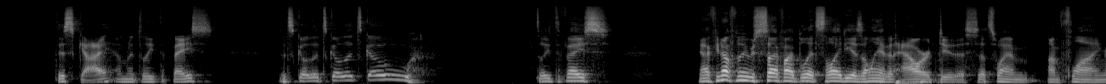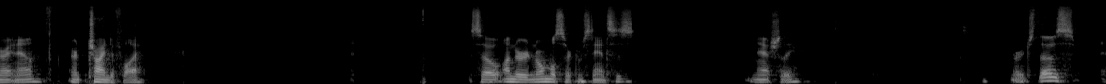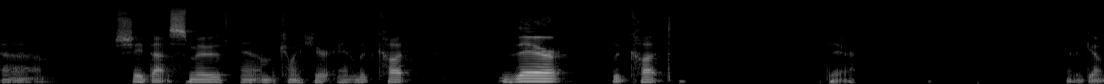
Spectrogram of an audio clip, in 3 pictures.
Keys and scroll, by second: 5.3 x, 9.0 alt+e, 9.3 Escape, 9.7 s, 13.0 Escape, 13.7 z, 15.2 e, 15.6 Escape, 15.9 s, 17.4 s, 17.8 Return, 18.5 a, 21.4 Tab, 24.4 ctrl+Tab, 25.5 ctrl+r, 30.2 Escape, 31.3 a.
